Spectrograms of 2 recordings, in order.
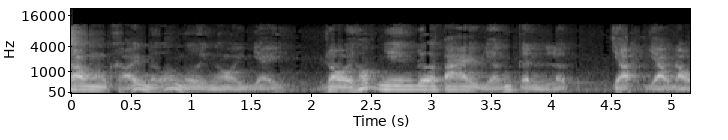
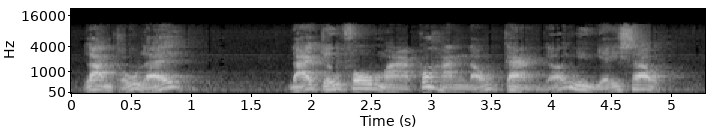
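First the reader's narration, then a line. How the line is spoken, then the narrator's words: Stern rebuking shout. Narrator (Vietnamese): Thủy Tuấn Hạo nghiêm giọng quát lên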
